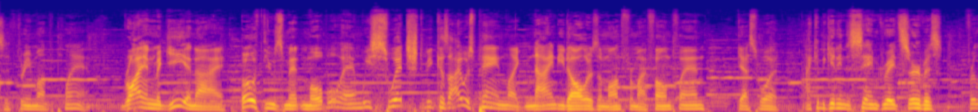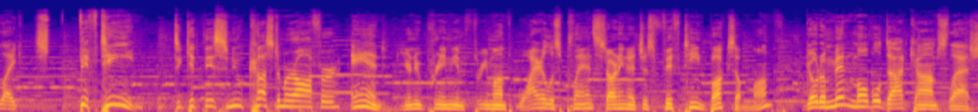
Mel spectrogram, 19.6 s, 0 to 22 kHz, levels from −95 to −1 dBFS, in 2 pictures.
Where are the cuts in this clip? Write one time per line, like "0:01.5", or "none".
0:01.1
